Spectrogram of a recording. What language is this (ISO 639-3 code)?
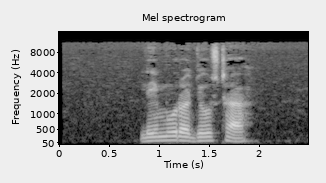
mki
